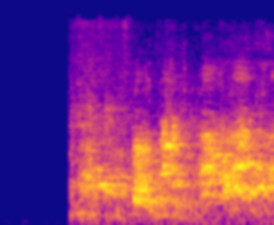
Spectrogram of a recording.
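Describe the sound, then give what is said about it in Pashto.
Dogs bark at a dog training centre in Cairo: a few loud, overlapping barks and yips in quick succession, starting abruptly after a short silence. “قاهره کې د سپیانو د تربیه کولو یو مرکز پرانستل شو دی.”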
